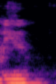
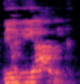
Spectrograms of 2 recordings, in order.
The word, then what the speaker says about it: Viviani: chemist, a newlywed, Vivani. Vivani is right here. And that's the mic. Making sure that I pronounce the statue correctly. You didn't pronounce my name correctly. Viviani.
